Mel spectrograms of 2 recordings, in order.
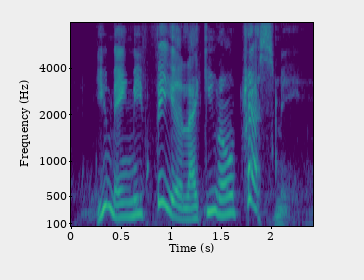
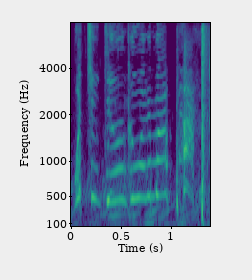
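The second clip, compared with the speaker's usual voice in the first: furious yell. Acted. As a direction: catch her and explode. Husband attacks wife.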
